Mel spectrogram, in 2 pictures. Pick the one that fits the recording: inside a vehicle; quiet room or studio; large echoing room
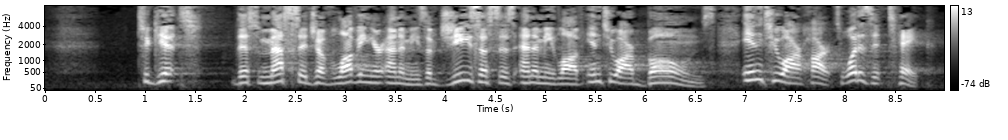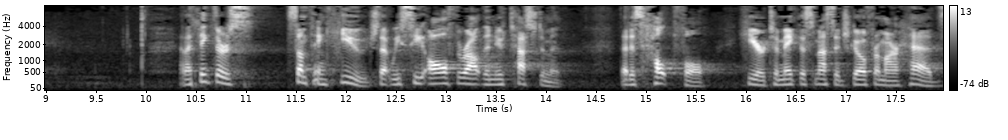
large echoing room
